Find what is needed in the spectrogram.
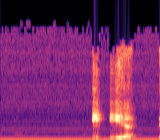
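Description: Steady electrical mains hum on the audio line, a constant low drone; a man's voice starts again a little past a second in.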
